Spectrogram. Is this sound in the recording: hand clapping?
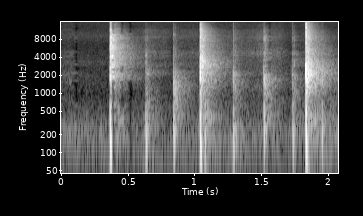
yes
